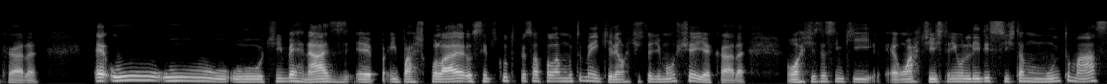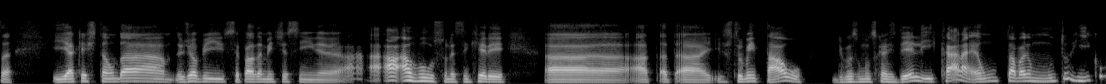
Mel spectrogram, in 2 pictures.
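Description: Nothing goes wrong in this speech clip; it's simply coming over a Bluetooth mSBC headset link, so there's nothing above about 7.7 kHz.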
